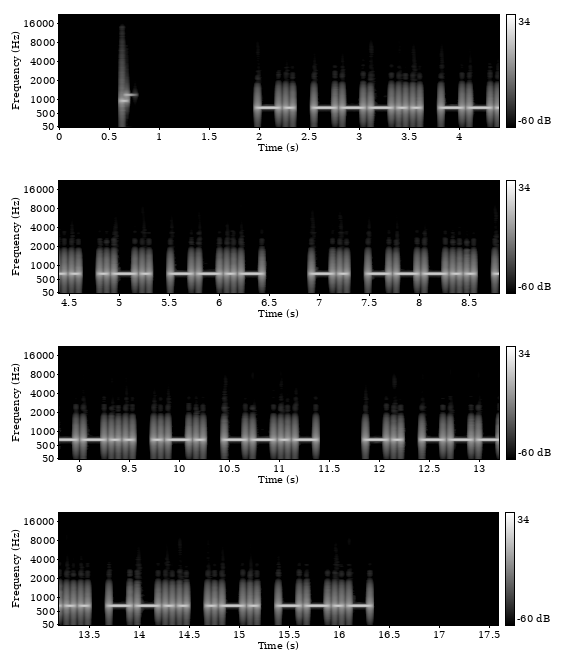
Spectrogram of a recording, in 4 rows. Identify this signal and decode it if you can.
Morse code, heard as a keyed tone, about 17 wpm, 700 Hz. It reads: N8ZRQ N8ZRQ N8ZRQ
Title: USA Call Signs Repeated 3x 17wpm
